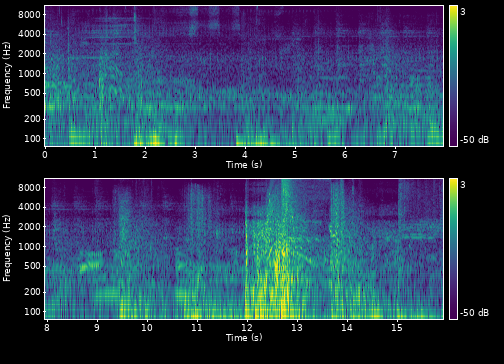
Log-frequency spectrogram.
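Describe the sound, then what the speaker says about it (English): A grenade explodes in the stealth game Dishonored: The Knife of Dunwall, a loud booming blast rising near the end over steady gameplay noise, with earlier thuds and clashing combat sounds. "Actually, I could just use a grenade."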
